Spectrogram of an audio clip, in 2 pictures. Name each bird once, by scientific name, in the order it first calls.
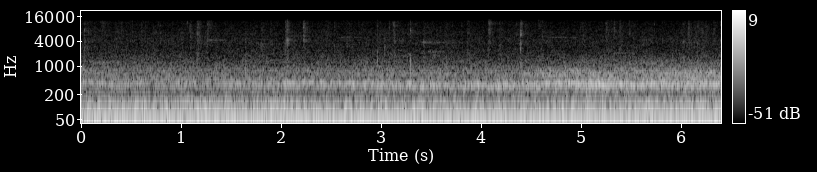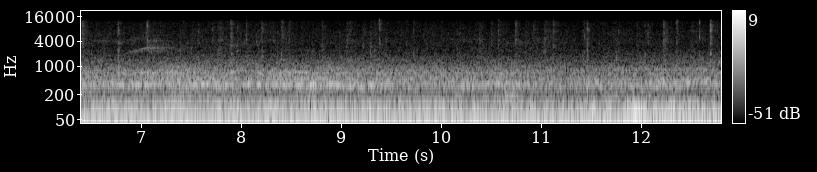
Myiarchus crinitus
